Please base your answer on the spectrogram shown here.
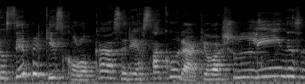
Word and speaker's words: Sakura: Brasil, eu vi que todo mundo se pronuncia Sakura, tipo uma Sakura. Errada. É, fala Sakura. E aí eu pensei, daí minha filha, tipo, vai ter o nome Sakura, daí ela vai falar pros amigos, é Sakura, tu não vai chamar de Sakura. Ô Sakura, daí ela vai ter que sempre falar, não é Sakura, é Sakura.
